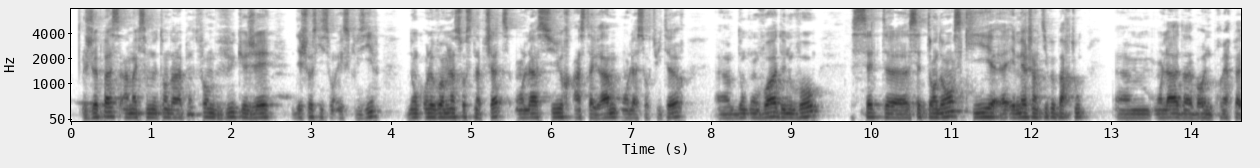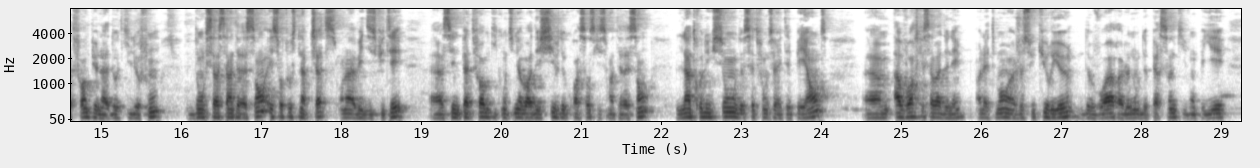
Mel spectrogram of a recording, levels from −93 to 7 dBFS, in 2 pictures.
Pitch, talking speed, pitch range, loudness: 105 Hz, 240 wpm, 100-110 Hz, -20 LUFS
